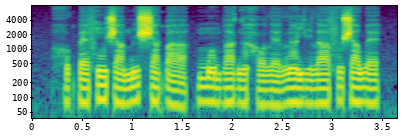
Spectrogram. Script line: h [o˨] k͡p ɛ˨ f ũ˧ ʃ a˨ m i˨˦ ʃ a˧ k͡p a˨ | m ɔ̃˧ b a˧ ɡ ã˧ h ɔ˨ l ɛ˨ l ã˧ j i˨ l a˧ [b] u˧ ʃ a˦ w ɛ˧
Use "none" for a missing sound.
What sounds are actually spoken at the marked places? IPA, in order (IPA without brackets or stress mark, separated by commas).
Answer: o˨, f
